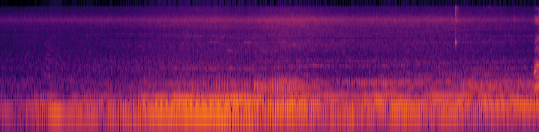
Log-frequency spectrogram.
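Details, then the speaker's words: Polytron refrigerator compressor with snail-type overload: steady low hum and heavy buzz, then sharp click as overload trips on high amperage; compressor cannot turn because start winding is open, so it only hums. "hanker ini startnya ini putus sehingga tidak bisa muter jadi hanya dengung saya coba lagi ini tapi tidak muter"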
